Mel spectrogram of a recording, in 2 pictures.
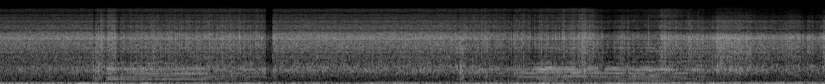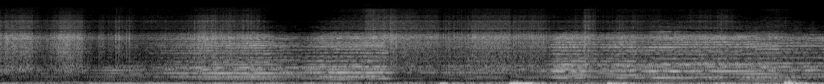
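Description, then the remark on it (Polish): A portable radio hisses with static and warbling tones. The set is turned on purpose to fight the filters, gradually strengthening a station's signal and at moments losing it, so the signal swells and fades unevenly. Faint handling clicks run throughout, with no voices. “Celowo tak kręcę odbiornikiem, żeby walczyć z filtrami.”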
